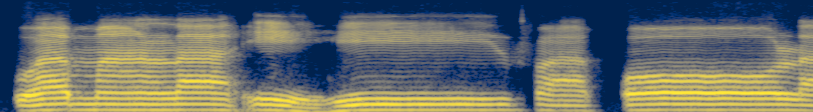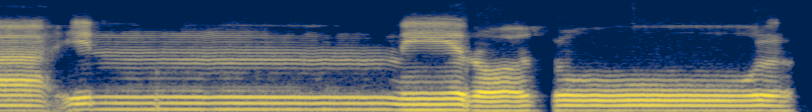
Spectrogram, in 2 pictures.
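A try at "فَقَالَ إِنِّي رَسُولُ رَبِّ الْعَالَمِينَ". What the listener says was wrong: Ah, ininya dua har dipanjangkan dulu dua harokat. Faqala inni rasulu rabbil alamin.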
